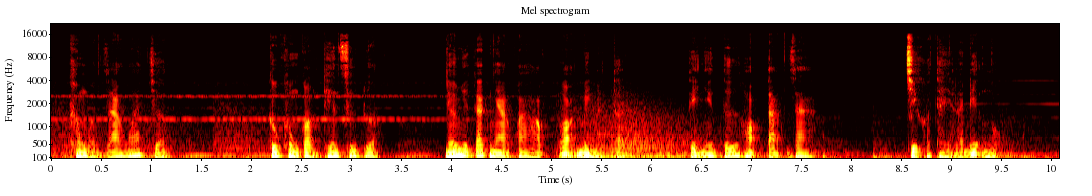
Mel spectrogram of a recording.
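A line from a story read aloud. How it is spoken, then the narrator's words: Tearful murmur. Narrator (Vietnamese): Thầy Châu nước mắt giàn giụa, ông ghé sát vào tai Dương Cẩm Trình lẩm bẩm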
